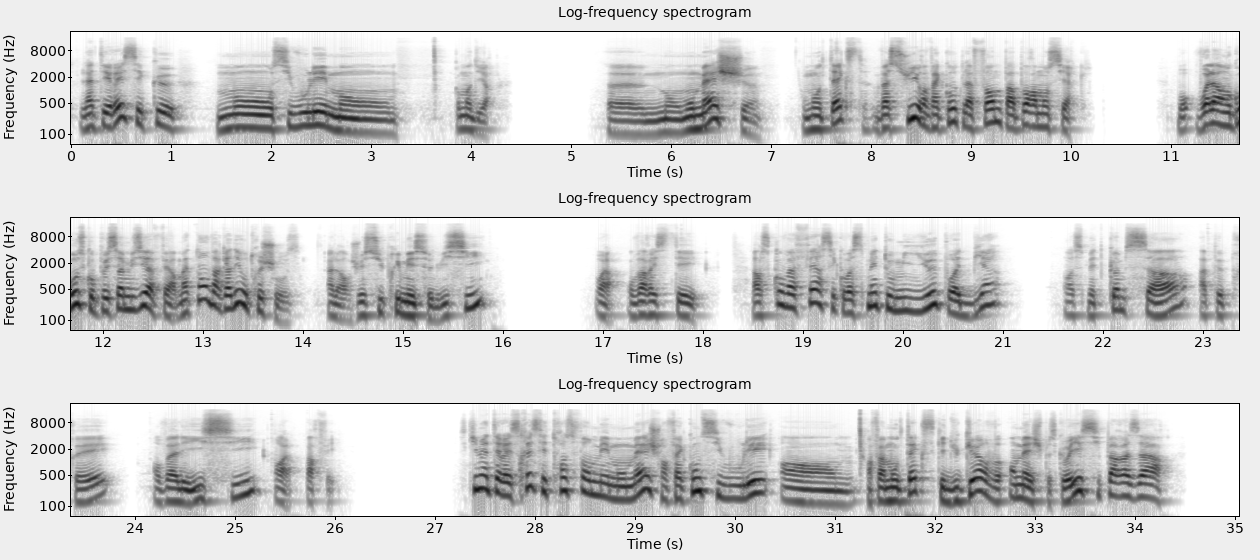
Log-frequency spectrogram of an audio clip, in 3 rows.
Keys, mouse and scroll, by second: 15.9 x, 17.7-21.5 right drag, 21.5-31.0 drag, 25.7-35.0 middle drag.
